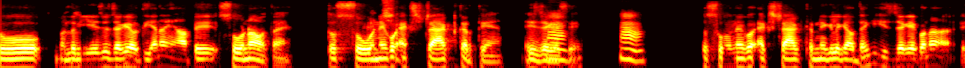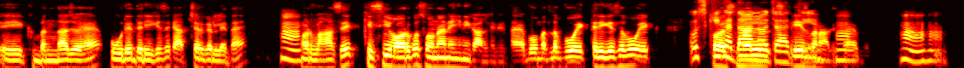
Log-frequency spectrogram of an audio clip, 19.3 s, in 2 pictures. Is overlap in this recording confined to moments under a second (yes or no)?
no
